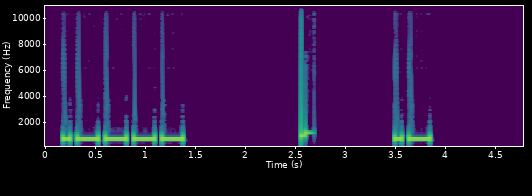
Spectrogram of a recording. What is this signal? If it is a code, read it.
Morse code, heard as a keyed tone, about 17 wpm, 700 Hz. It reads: 1 A
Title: Single Letter-Number Alt 17wpm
